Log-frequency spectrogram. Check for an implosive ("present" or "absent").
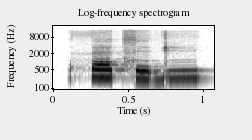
absent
